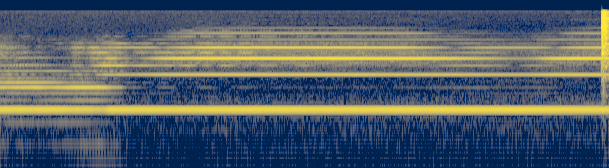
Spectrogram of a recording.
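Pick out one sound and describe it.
An electric guitar holds one loud, steady note.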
